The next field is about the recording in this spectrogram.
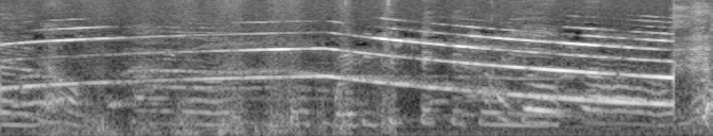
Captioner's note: police sirens screaming; girls laughing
